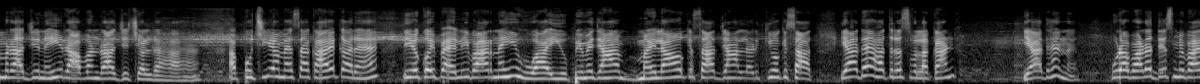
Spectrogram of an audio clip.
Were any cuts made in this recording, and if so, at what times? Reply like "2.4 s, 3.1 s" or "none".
none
